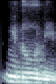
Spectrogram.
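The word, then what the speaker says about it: Oenone: এবার আমাদের এনান কবিতাটা, এটাকে অনেকে ইনোনি বলে, ইনোনি হচ্ছে বাংলা উচ্চারণ, ইংলিশ উচ্চারণটা এনান বলা যায়, এনান।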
